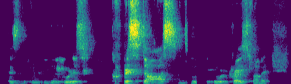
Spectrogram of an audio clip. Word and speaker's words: christos: not an english word either we're just badly pronouncing our greek because the greek word is christos the word christ from it so there's nothing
